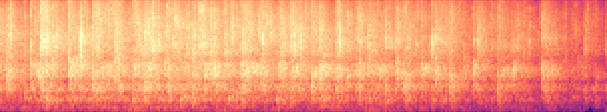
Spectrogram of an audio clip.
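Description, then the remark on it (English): An audience claps steadily, a dense wash of overlapping handclaps that holds strong for a few seconds, then gradually thins and tapers off near the end. “Round of applause for Nick.”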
